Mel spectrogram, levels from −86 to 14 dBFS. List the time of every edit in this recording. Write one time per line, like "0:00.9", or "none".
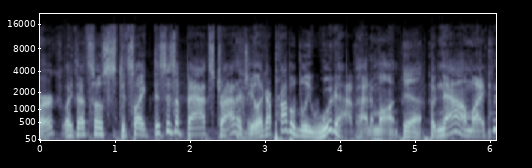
0:01.1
